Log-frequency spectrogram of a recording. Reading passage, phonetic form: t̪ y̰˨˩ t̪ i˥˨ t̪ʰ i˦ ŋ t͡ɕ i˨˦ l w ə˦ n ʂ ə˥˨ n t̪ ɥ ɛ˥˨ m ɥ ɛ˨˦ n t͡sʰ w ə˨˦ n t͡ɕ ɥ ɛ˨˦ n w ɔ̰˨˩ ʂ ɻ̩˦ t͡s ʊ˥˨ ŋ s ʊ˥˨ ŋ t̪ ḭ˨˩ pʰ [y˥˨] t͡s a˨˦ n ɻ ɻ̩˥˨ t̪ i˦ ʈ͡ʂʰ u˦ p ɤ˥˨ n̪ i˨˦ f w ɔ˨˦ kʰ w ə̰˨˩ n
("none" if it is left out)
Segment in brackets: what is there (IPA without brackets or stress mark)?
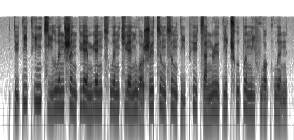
y˥˨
